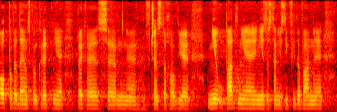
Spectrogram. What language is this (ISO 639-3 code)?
pol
